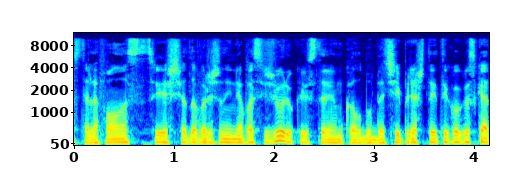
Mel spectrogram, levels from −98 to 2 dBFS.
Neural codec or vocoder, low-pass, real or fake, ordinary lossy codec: none; 9.9 kHz; real; MP3, 48 kbps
